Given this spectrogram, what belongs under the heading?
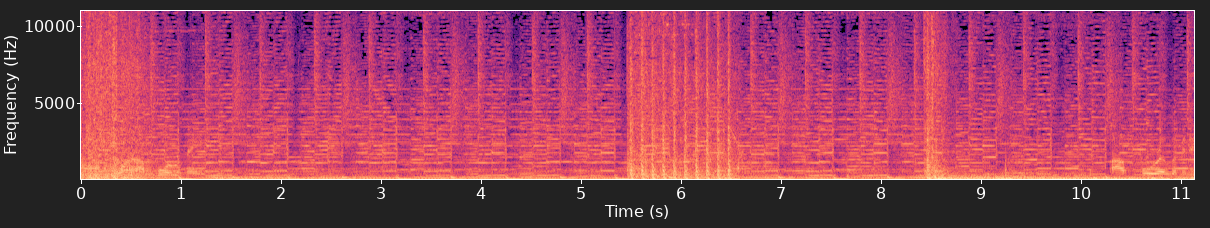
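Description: Bursts of rapid automatic gunfire ring out in a Rainbow Six Siege match, with sharp repeated rattling volleys loud over a busy game soundtrack and overlapping voices.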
